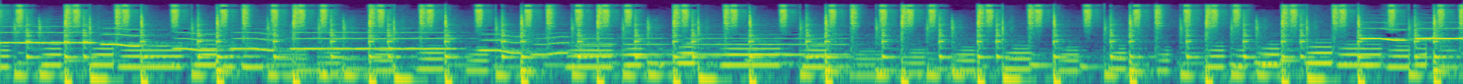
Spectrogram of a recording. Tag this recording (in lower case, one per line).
music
